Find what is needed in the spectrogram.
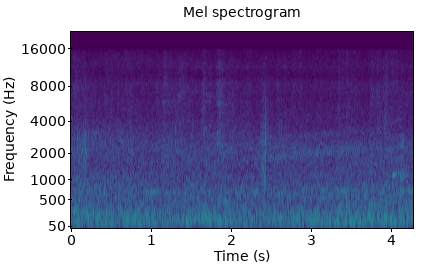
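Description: Steady outdoor street background noise, an even hiss with a few faint clicks and no distinct event.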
